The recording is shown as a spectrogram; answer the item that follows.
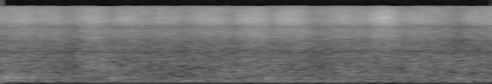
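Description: A duster rubbing across a whiteboard, wiping off marker writing in repeated strokes.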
